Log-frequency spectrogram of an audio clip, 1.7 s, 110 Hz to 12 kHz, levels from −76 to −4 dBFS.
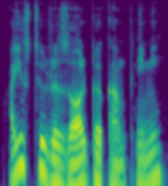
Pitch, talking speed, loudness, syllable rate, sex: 120 Hz, 250 wpm, -17 LUFS, 8.3 syllables/s, male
